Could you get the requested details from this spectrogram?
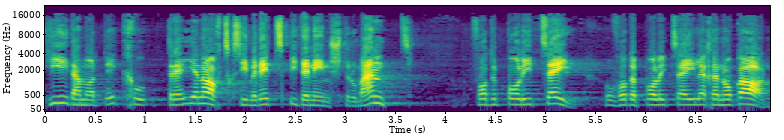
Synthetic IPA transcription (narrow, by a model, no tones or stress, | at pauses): hiːid̪æmɑɾtikχl̩ˠd̪̥ɾɛjənɑχt͡sksiməɾɪt͡sb̥id̪ɛnɪnʃtɾumænt̪ | fɔd̪əɾpɔlit͡sɛjufɔd̪əpɔlit͡sɛjləχənɔɡ̥ɑːɾ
